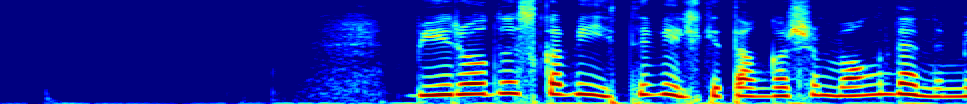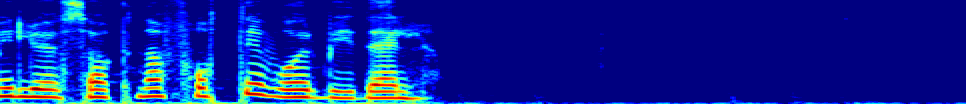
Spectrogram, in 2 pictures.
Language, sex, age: Norwegian, female, 35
